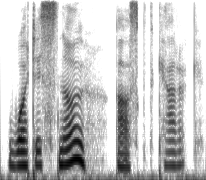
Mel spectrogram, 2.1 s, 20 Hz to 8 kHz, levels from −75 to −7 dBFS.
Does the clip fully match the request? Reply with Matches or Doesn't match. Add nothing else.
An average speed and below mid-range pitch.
Doesn't match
